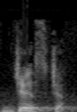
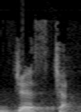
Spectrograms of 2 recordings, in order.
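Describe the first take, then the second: First: The word begins with a J sound. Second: The same.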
